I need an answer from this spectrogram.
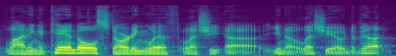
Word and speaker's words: Lectio Divina: Yesterday morning, beginning lighting a candle, starting with Lectio Divina. How do you say it? Lectio Divina? Well, people say it different ways.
